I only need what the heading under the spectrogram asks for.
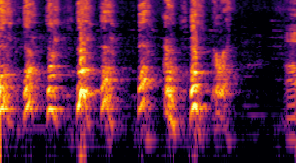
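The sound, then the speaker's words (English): A dog on a leash barks about eight times in quick, uneven bursts, fairly loud, then a brief high whine follows after a short pause. “There she is! There she is! And a dog on a leash.”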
